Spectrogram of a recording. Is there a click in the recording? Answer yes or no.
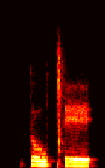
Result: yes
